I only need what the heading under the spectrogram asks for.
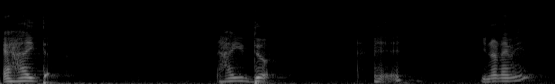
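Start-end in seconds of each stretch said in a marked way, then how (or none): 0.0-4.0 trailing, low-energy mumble cutting out halfway. Imitating someone greeting with no energy: imitating a voice cutting out. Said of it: "it's like their voice cuts out".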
